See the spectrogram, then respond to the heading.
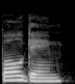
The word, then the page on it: ballgame: American English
